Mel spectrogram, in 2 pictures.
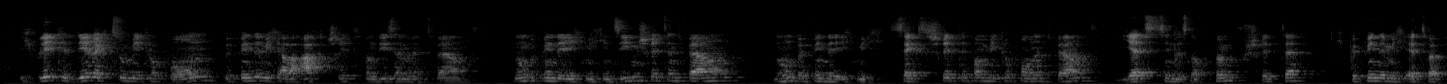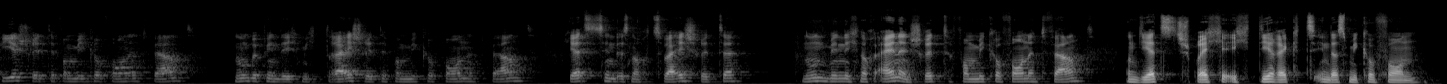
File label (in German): sm58 entfernung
